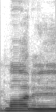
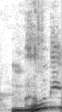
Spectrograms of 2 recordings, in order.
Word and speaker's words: Money: because they're like okay it can't be money it's spelled like money it's so hilarious my kids are just like Mooney where do they get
